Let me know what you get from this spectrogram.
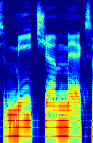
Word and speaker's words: Miche Mix: Adrian is with us, Viesca, and CEO of, make sure I say this right, it's Miche Mix. Am I saying that right, Adrian? – Yeah, that's perfect. You got it.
